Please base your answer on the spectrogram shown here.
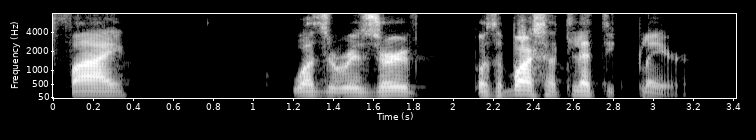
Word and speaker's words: Faye: I think someone told me it's pronounced Faye.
